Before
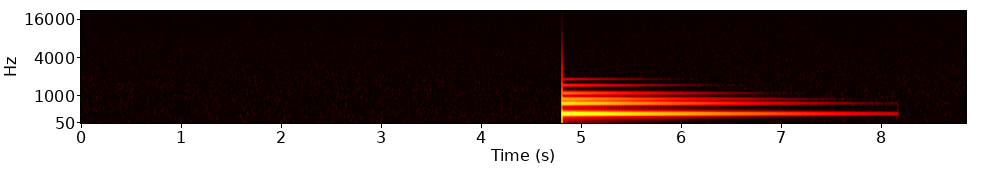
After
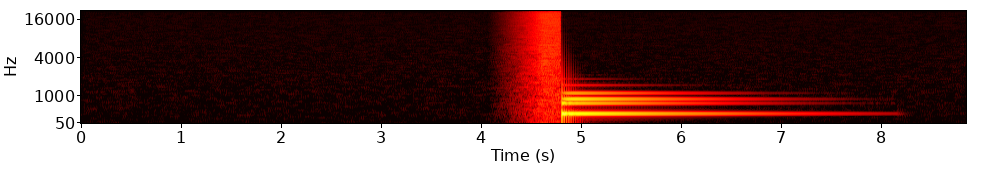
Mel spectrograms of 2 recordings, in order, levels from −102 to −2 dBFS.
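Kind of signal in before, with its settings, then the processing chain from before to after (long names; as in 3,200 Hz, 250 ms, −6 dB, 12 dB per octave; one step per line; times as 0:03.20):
struck metal bell, length 3.36 s, lowest mode 366 Hz, modes 6, decay 3.77 s, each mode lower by 9.5 dB, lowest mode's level −18.5 dB
low-shelf EQ 240 Hz −3 dB
on a send: flutter between parallel walls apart 3.9 metres, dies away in 0.41 s
on the sum: background raised ahead of every attack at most 73 dB per second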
